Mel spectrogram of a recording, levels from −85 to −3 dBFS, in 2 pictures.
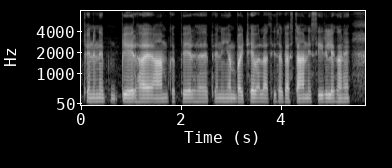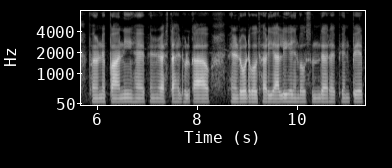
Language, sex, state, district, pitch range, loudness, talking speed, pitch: Bajjika, male, Bihar, Vaishali, 110-115 Hz, -22 LUFS, 205 wpm, 110 Hz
